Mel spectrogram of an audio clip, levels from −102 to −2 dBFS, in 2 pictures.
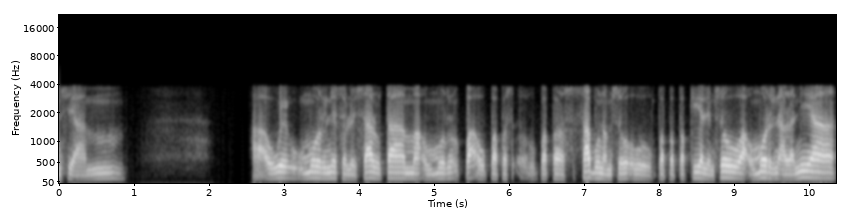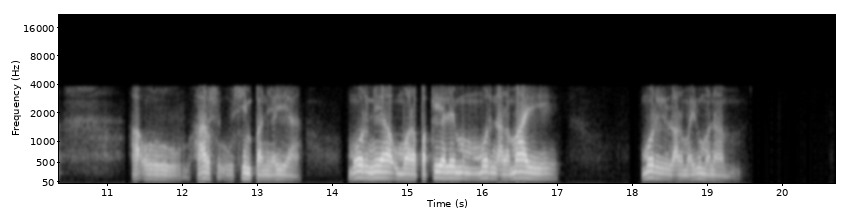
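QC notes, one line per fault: No faults heard; telephone-band G.726 coding at 40 kbit/s.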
